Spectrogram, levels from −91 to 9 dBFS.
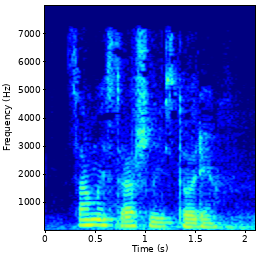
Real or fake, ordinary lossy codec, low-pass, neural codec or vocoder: real; MP3, 32 kbps; 7.2 kHz; none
